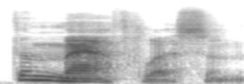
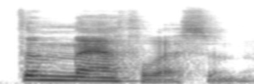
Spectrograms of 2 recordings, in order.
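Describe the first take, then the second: No difference in how they are said.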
